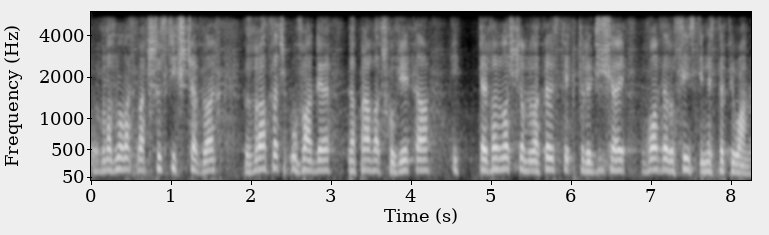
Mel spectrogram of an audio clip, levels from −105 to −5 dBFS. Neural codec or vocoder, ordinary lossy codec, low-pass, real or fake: codec, 44.1 kHz, 1.7 kbps, Pupu-Codec; none; 5.4 kHz; fake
